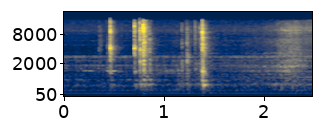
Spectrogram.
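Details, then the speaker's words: Cassette deck found at a German electronics dump, tested with an SL cassette: crisp mechanical clicks as buttons latch, then a quiet steady run with tape hiss; transport engages normally, and stop and rewind also work. "да, рабочий, ребят, это зачетно, это офигенно."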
